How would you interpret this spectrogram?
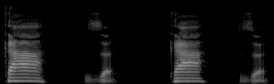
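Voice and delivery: casa split in two, open "CA", reduced "za"; casa broken up, first A wide, last A reduced; syllable by syllable. Shown as a demonstration. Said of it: "first A sounds very different than the second".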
